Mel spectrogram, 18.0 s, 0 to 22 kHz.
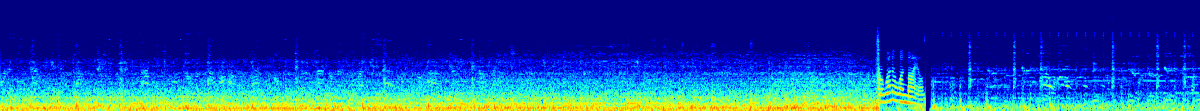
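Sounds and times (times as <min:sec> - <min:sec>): engine hum: 0:00.0 - 0:13.2
road and tyre noise: 0:00.0 - 0:18.0.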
